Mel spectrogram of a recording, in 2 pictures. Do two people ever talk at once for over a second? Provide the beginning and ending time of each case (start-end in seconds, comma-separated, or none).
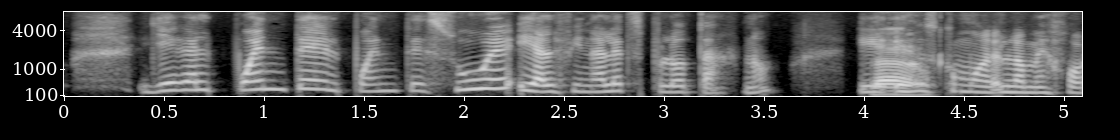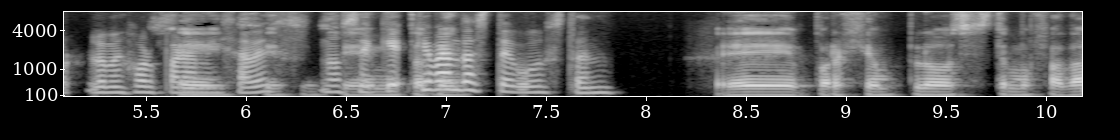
5.5-7.2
